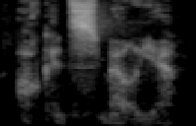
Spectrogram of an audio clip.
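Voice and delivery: very low, menacing goblin voice; menacing goblin growl. Acted. Goblin threatens the friend behind the rock, deep and menacing. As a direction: drop deep and threaten like a monster.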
